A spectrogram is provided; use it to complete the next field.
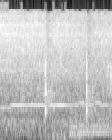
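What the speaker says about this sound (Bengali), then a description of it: "পেঁয়াজটা লাল লাল ভাজা হোক, তারপর অন্য মশলা।" Onions frying in a pan for a Wallago fish curry, a close, continuous sizzle broken by two quick stirring scrapes.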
